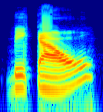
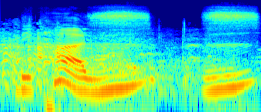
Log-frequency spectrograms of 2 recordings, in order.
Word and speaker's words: because: the hotel be be be cow I like to speak English be cow I like to spit English you should say because the Z sound Z because because I like to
